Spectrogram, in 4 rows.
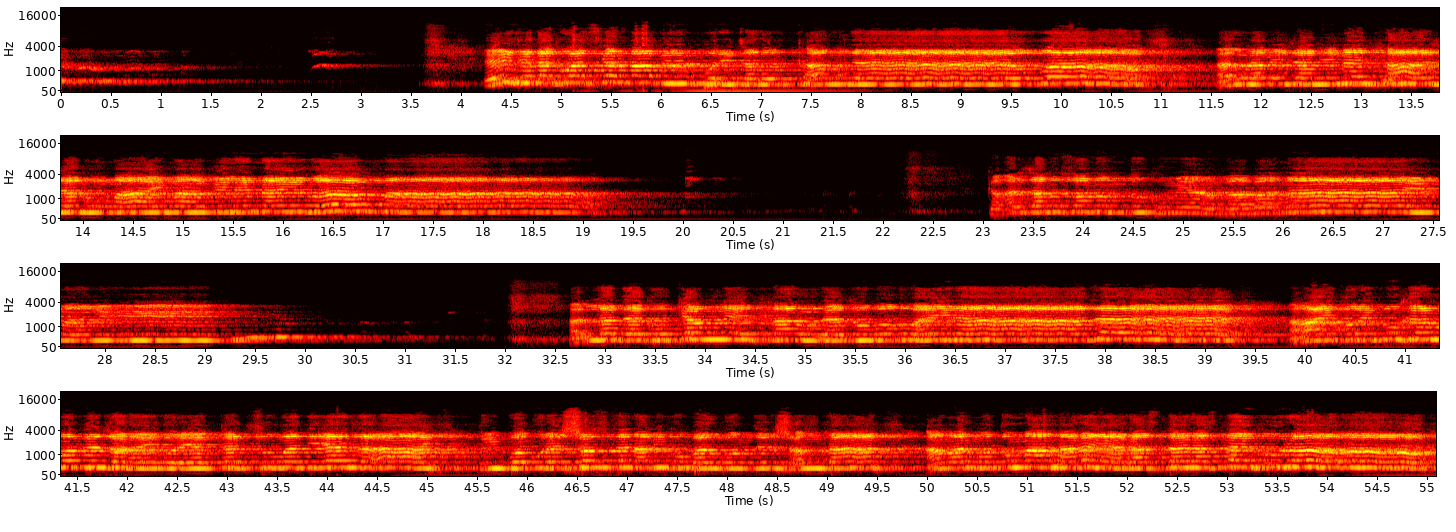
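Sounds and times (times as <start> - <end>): man chanting into a microphone: 4.1 - 20.0, 23.0 - 30.2, 32.3 - 55.0
brief hiss: 22.2 - 22.9.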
